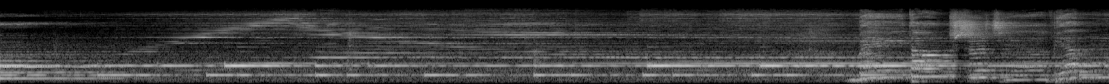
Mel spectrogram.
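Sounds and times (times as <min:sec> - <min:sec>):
electronic keyboard: 0:00.0 - 0:11.0.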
